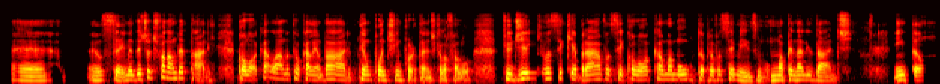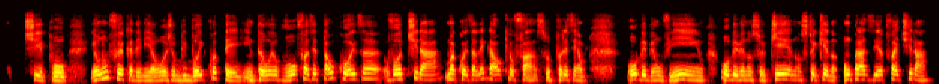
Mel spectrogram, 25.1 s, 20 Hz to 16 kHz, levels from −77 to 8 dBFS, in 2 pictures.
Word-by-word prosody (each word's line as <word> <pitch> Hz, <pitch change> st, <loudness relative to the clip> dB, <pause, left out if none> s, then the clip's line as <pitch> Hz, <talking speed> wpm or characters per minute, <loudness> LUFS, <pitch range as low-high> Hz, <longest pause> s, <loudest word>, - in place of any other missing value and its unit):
É. 145 Hz, -1 st, -1 dB, 0.6 s
É, -, -, -4 dB
eu 155 Hz, -, -1 dB
sei, 160 Hz, -, +1 dB
mas 165 Hz, 0 st, +2 dB
deixa 190 Hz, +6 st, +1 dB
eu -, -, -9 dB
te -, -, -2 dB
falar 235 Hz, -4 st, +3 dB
um -, -, -2 dB
detalhe: 220 Hz, 0 st, -2 dB, 0.3 s
coloca -, -, +2 dB
lá 195 Hz, -1 st, 0 dB
no 190 Hz, -, -7 dB
teu 200 Hz, +1 st, -4 dB
calendário 170 Hz, -1 st, +1 dB
que -, -, -30 dB
tem 190 Hz, -3 st, +3 dB
um 170 Hz, -, -5 dB
pontinho 165 Hz, -1 st, +1 dB
importante 150 Hz, -, -2 dB
que -, -, -2 dB
ela -, -, +2 dB
falou, 480 Hz, +1 st, -2 dB, 0.4 s
que 200 Hz, -, +3 dB
o -, -, +5 dB
dia 205 Hz, +4 st, +5 dB
que 210 Hz, -, -17 dB
você 205 Hz, +1 st, 0 dB
quebrar 185 Hz, -2 st, +2 dB
você 185 Hz, 0 st, -2 dB
coloca 170 Hz, 0 st, 0 dB
uma 180 Hz, 0 st, 0 dB
multa 175 Hz, -1 st, 0 dB
pra 170 Hz, -, -1 dB
você 175 Hz, +1 st, -3 dB
mesmo, 140 Hz, -6 st, -4 dB
uma 155 Hz, +1 st, +2 dB
penalidade. 165 Hz, -, 0 dB, 0.6 s
Então, 165 Hz, 0 st, +1 dB, 0.6 s
tipo, 155 Hz, -, +2 dB, 0.3 s
eu 160 Hz, -, +4 dB
não 230 Hz, +4 st, +2 dB
fui 205 Hz, -5 st, +2 dB
à -, -, +1 dB
academia 150 Hz, -4 st, -1 dB
hoje, 160 Hz, +2 st, 0 dB
eu -, -, -3 dB
me 155 Hz, +1 st, -3 dB
boicotei, 160 Hz, -1 st, +2 dB
então 165 Hz, +3 st, +2 dB
eu 170 Hz, -1 st, -1 dB
vou 160 Hz, +4 st, 0 dB
fazer 190 Hz, 0 st, +1 dB
tal 205 Hz, +4 st, 0 dB
coisa, 195 Hz, 0 st, +1 dB
vou 185 Hz, +1 st, +3 dB
tirar 180 Hz, -4 st, 0 dB
uma 185 Hz, -1 st, +3 dB
coisa 180 Hz, -1 st, 0 dB
legal 190 Hz, -1 st, -1 dB
que -, -, -8 dB
eu -, -, -1 dB
faço 80 Hz, -, -2 dB
por 170 Hz, +4 st, -1 dB
exemplo, 155 Hz, -5 st, -4 dB, 0.5 s
ou 180 Hz, +2 st, +5 dB
beber 165 Hz, -3 st, +1 dB
um 155 Hz, -, -4 dB
vinho, 160 Hz, -1 st, 0 dB, 0.2 s
ou -, -, +4 dB
beber 165 Hz, -1 st, +3 dB
não 160 Hz, 0 st, -5 dB
sei -, -, -4 dB
o -, -, -16 dB
quê, 185 Hz, -1 st, +4 dB
não 165 Hz, -2 st, -9 dB
sei 150 Hz, -, -2 dB
o -, -, -15 dB
quê, 185 Hz, -, +2 dB, 0.2 s
um 175 Hz, -, +3 dB
prazer 175 Hz, -2 st, +2 dB
tu -, -, -16 dB
vai 185 Hz, -2 st, +4 dB
tirar 170 Hz, -5 st, -2 dB
170 Hz, 205 wpm, -22 LUFS, 160-190 Hz, 0.6 s, o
